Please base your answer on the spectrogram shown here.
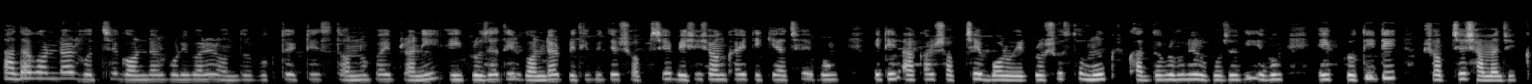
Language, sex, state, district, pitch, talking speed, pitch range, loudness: Bengali, female, West Bengal, Kolkata, 225 Hz, 135 wpm, 215-240 Hz, -22 LUFS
